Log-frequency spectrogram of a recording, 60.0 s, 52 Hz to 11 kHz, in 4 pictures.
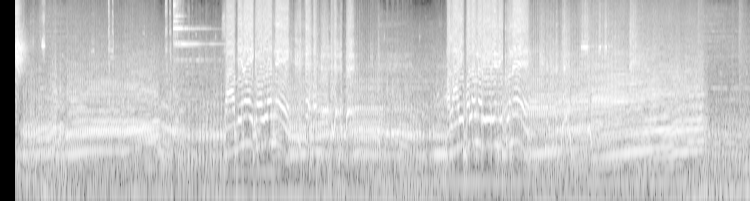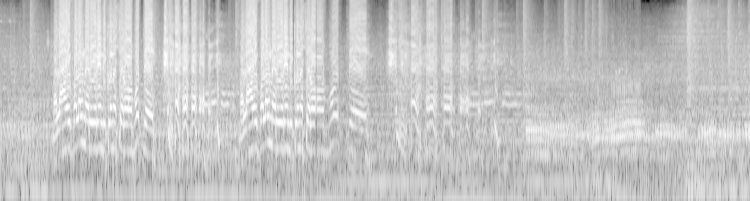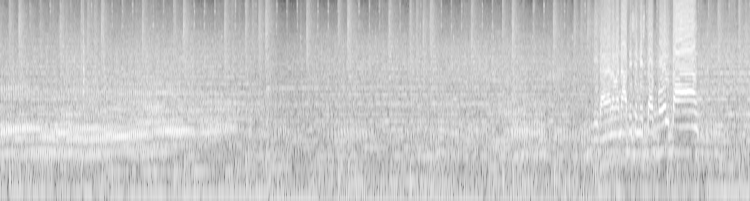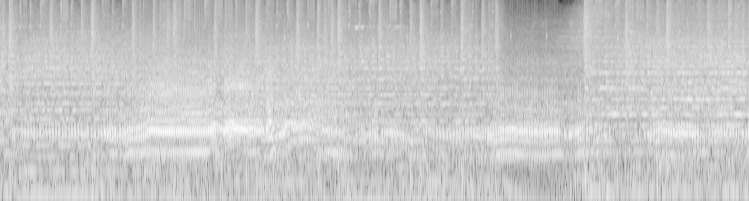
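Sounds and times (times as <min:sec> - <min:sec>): motorcycle engine running: 0:00.3 - 0:18.3, 0:24.6 - 0:59.9
background music: 0:00.3 - 0:59.9.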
